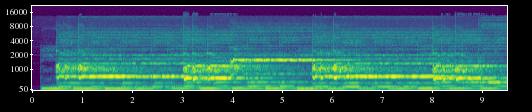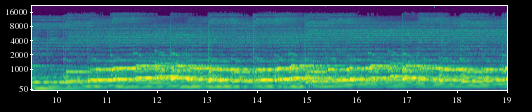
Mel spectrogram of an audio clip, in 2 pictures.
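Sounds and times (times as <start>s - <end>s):
percussion voice on Korg MSC-07S synth: 0.2s - 19.0s.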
